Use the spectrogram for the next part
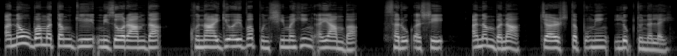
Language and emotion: Manipuri, neutral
